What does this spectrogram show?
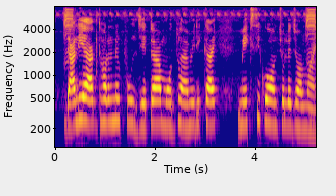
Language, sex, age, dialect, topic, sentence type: Bengali, female, 25-30, Northern/Varendri, agriculture, statement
